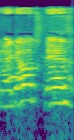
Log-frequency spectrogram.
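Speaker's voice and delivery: normal talking voice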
